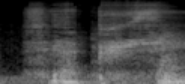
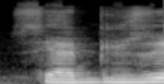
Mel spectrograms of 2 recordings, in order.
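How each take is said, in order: First: Very soft, voiceless whisper; exasperated whisper. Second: Said in the usual way. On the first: Real, not acted. Vlogger despairing to viewers over a cringe series, exasperated whisper. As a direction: whisper it under your breath.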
